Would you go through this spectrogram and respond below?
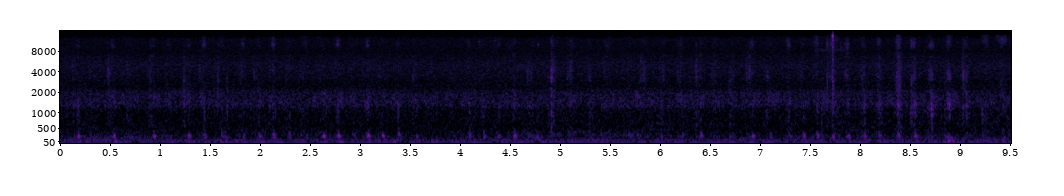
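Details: A guinea pig eating carrots on May 11, 2024 crunches steadily, with quick, soft gnawing clicks repeating several times a second.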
